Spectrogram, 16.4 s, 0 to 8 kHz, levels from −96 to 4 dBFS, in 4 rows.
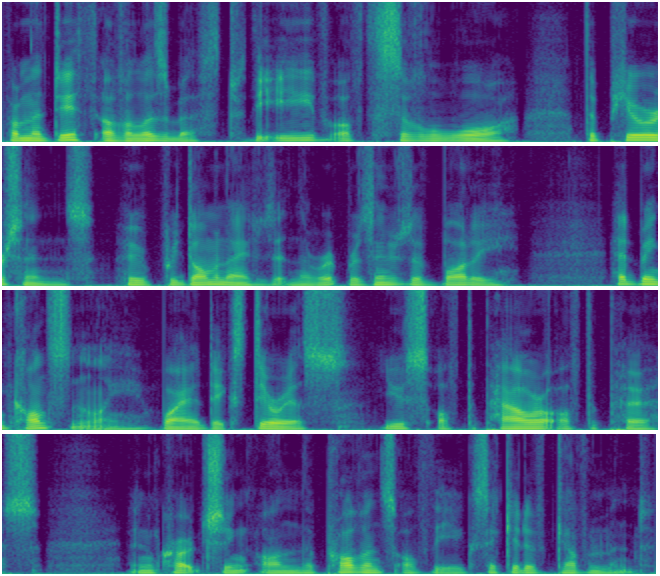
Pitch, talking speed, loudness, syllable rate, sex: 105 Hz, 150 wpm, -20 LUFS, 5.3 syllables/s, male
